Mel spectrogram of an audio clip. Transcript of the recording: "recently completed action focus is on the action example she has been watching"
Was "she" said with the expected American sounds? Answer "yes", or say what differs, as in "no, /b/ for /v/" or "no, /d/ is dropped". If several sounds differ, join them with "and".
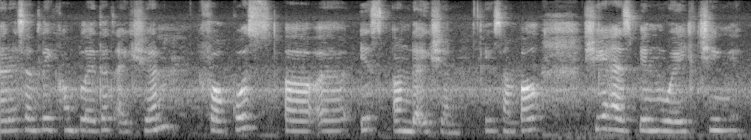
yes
